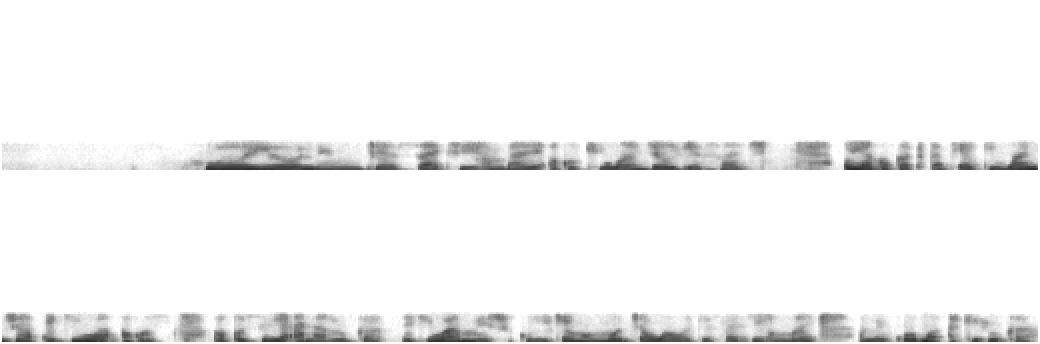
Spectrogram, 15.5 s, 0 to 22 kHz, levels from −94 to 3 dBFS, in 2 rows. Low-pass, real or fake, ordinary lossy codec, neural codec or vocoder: 3.6 kHz; fake; Opus, 24 kbps; codec, 44.1 kHz, 2.6 kbps, DAC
